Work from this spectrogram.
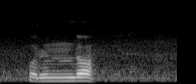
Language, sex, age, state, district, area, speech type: Urdu, male, 30-45, Uttar Pradesh, Gautam Buddha Nagar, rural, read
